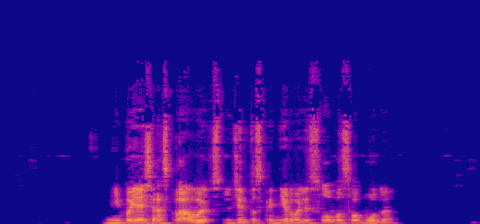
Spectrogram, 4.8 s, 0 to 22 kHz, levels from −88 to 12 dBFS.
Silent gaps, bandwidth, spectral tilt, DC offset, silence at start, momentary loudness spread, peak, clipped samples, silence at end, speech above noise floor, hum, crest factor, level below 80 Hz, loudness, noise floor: none; 16 kHz; -3.5 dB/octave; under 0.1%; 1.05 s; 11 LU; -2 dBFS; under 0.1%; 0.9 s; 58 dB; none; 18 dB; -64 dBFS; -18 LUFS; -76 dBFS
